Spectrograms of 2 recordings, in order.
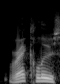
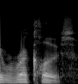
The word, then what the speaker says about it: recluse: Recluse always comes out wrong because it sounds like you're reckless. Recluse. Yeah, so it just sounds weird. Say recluse, R-U-H, even though it's spelled R-E-C-L-U-S-E.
